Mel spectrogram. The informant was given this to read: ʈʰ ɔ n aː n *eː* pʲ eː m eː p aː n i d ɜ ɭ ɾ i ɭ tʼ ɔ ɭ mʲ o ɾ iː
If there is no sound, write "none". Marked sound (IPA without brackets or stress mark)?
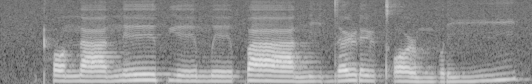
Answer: eː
